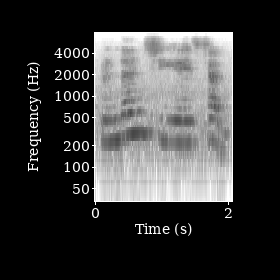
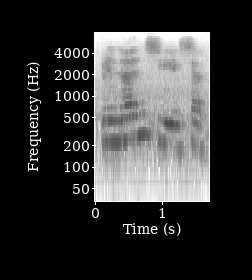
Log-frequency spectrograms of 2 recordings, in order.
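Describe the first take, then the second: No difference in how they are said.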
